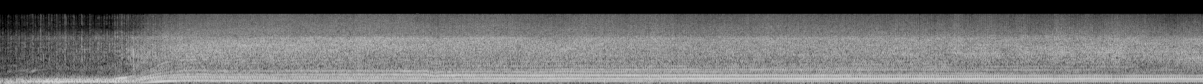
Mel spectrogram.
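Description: Hill-climb truck's V8 engine revving up sharply about a second in, then held at high, steady revs at full throttle, with a slight dip in pitch about four seconds in.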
